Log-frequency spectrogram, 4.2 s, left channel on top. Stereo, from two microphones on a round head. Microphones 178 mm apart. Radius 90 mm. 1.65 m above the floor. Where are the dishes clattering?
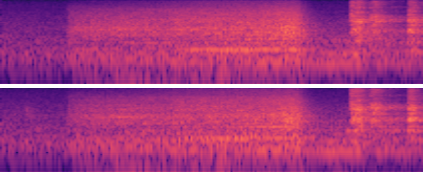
5° right (ahead or behind), 5 m.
